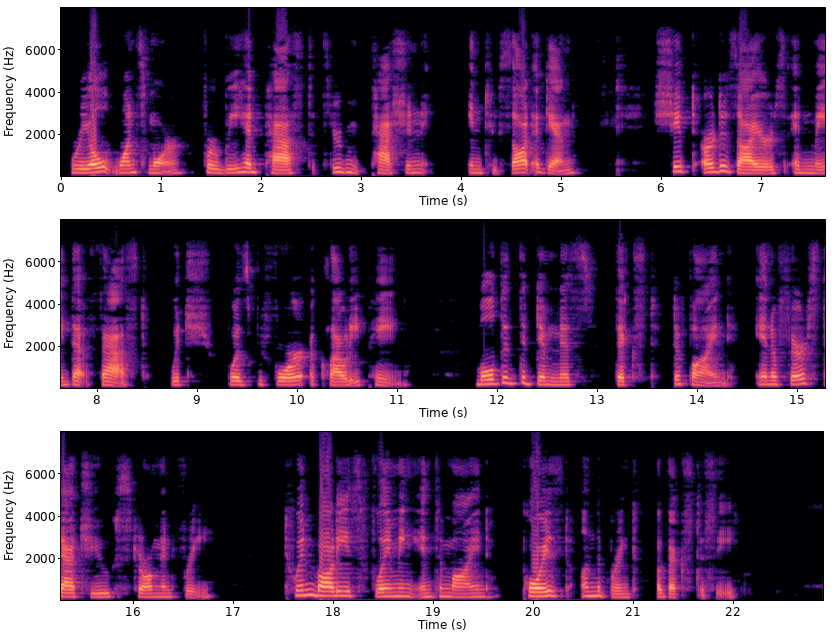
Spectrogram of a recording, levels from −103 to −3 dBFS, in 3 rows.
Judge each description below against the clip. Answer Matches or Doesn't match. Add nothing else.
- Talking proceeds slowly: Matches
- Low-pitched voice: Doesn't match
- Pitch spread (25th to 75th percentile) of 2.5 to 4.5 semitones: Matches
